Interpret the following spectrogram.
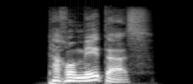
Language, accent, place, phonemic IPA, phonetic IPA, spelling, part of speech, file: German, Germany, Berlin, /ˌtaxoˈmeːtɐs/, [ˌtʰaxoˈmeːtʰɐs], Tachometers, noun, De-Tachometers.ogg
- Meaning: genitive singular of Tachometer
